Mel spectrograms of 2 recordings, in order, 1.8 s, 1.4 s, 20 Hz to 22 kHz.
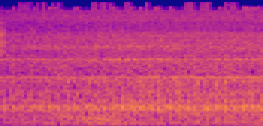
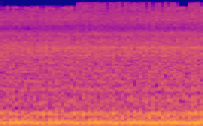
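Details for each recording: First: Vehicle at a salvage auction, plastic intake, full of coolant: light uneven rattle over a steady idle hum; possibly a small plastic piece dropped into the intake, a common issue on these. Cause unconfirmed. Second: Ford Mustang 40th Edition with a brand-new alternator: even, steady idle with a smooth low burble and no stumble, skip or misfire. Normal idle.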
